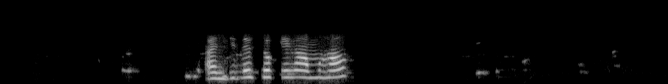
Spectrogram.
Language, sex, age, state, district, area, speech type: Dogri, female, 30-45, Jammu and Kashmir, Udhampur, rural, conversation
